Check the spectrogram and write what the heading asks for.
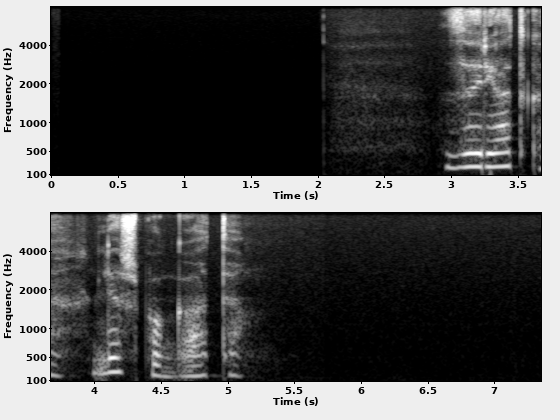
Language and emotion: Russian, sad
